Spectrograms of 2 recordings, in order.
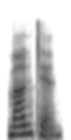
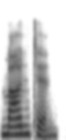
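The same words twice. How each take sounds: No difference in how they are said.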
